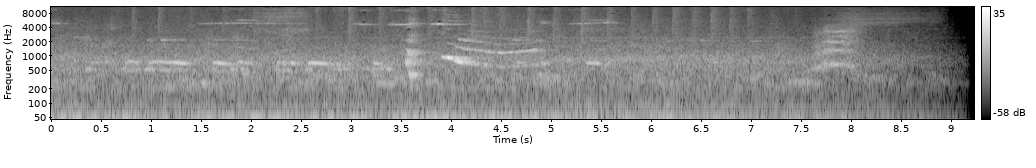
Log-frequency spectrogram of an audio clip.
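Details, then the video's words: A dog cries and whines: a series of wavering, tonal whimpers bends up and down, with a louder drawn-out whine near four seconds, then a short final yelp before it fades into steady hiss. "Dog Crying Sound"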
